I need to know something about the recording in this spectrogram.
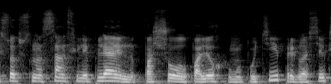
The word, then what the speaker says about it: Philipp Plein: допросов было в комментариях Как тебе филипляйн либо playing Как хотите так говорить но по-моему правильно произносить Филипп пляйн Да но я могу ошибаться если что в комментариях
